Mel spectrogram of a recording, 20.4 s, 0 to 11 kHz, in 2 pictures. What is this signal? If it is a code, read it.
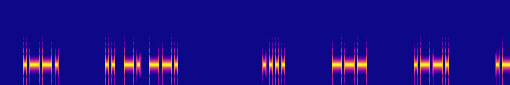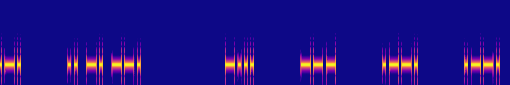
Morse code, heard as a keyed tone, about 19 wpm, 800 Hz. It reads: P ING H O P P ING B O P P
